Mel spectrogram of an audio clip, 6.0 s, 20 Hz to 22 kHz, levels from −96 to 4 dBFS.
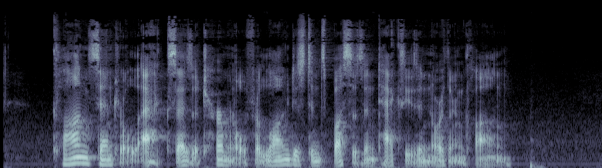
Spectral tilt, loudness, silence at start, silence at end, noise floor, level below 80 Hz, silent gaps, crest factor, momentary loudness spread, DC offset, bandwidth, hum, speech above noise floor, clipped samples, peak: -4.5 dB/octave; -24 LUFS; 0.55 s; 0.6 s; -61 dBFS; -52 dBFS; none; 20 dB; 9 LU; under 0.1%; 15 kHz; none; 37 dB; under 0.1%; -4 dBFS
